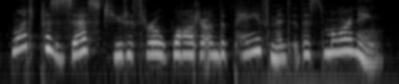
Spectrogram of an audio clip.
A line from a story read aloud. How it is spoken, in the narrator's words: I exclaimed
